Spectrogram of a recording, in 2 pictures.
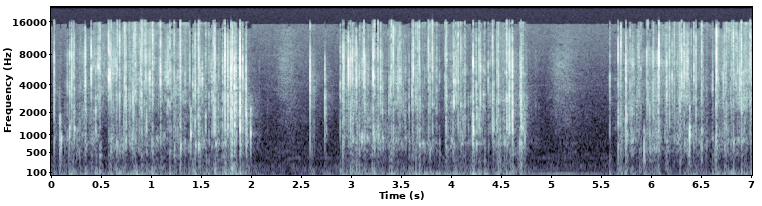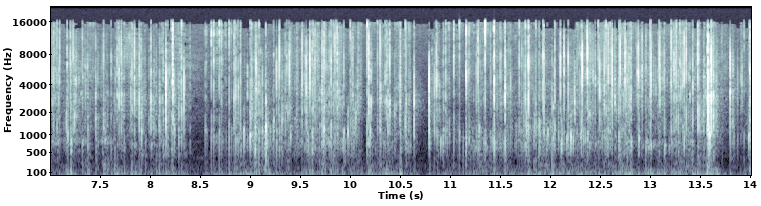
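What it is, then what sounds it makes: Rhinestone sheet. Long nails scratch and tap a sheet of shiny rhinestones, making a dense stream of crunchy, crinkly clicks. Bright scratching fills most of the clip, with brief quieter pauses near 2 and 5 seconds.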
